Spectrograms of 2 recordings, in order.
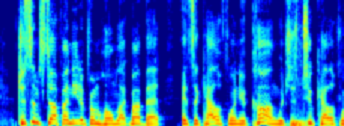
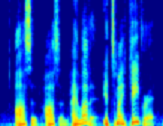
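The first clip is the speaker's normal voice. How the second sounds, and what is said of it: Imitates another person's voice. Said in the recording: “This is my Jimmy Fallon impression.”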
